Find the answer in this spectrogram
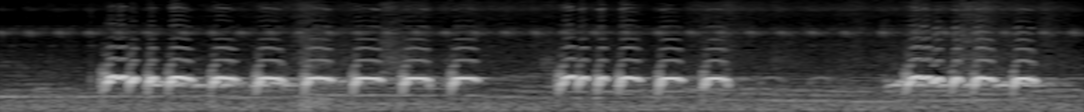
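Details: Local Zebra dove, a frequent singer with a loud voice, used as a lure for doves reluctant to sing: three bursts of rapid, stuttering coo notes, six to eight per burst, separated by short pauses over a faint low hum.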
